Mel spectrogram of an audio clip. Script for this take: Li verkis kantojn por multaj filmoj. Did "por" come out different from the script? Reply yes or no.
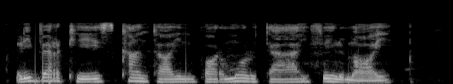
no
